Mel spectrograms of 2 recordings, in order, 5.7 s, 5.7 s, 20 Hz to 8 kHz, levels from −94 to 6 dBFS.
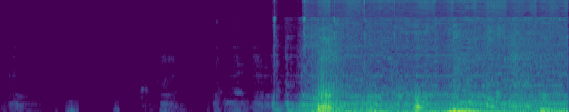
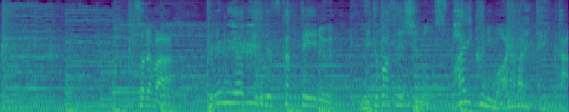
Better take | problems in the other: second | noise reduction (neural mask model DeepFilterNet 3)

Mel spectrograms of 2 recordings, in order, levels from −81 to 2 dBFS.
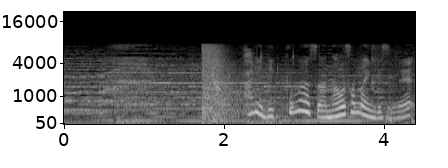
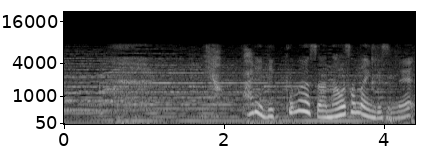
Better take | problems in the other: second | background sound (Gunshot, gunfire); 8 dB below the speech

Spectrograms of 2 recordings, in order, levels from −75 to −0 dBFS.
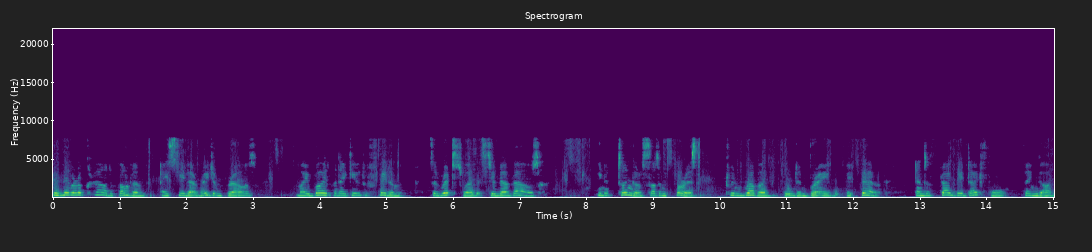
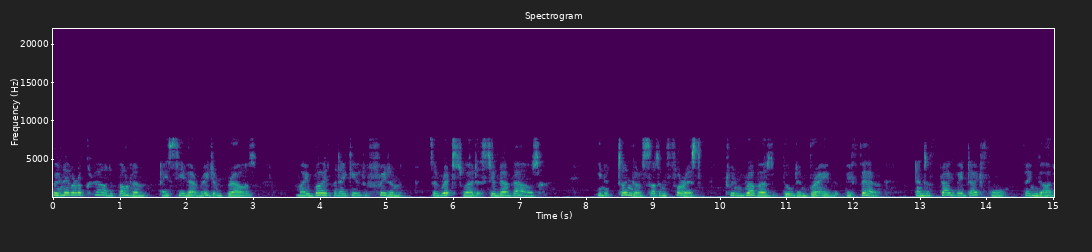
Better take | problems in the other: second | noise reduction (neural separator model SepFormer DNS4)

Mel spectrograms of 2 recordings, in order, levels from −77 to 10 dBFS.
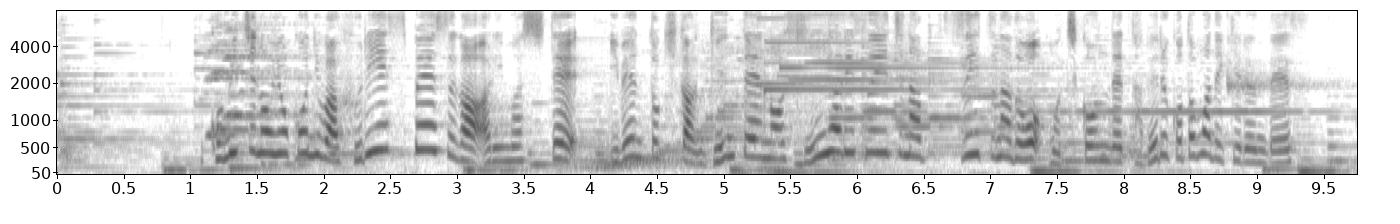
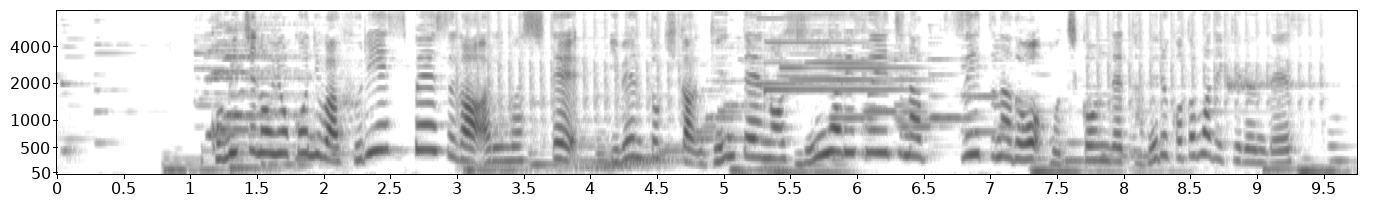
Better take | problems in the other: first | noise reduction (classical method log-MMSE)

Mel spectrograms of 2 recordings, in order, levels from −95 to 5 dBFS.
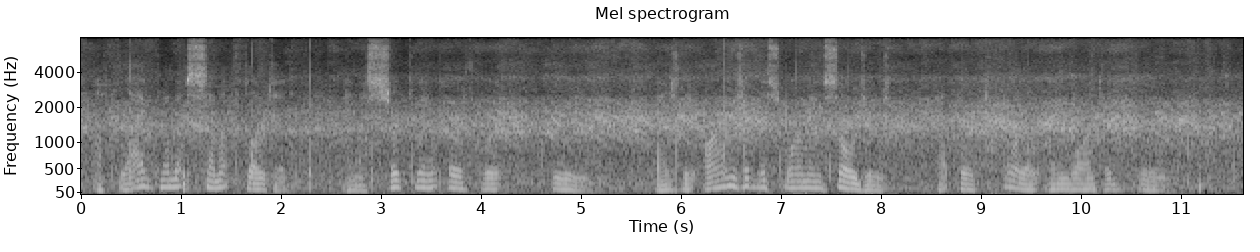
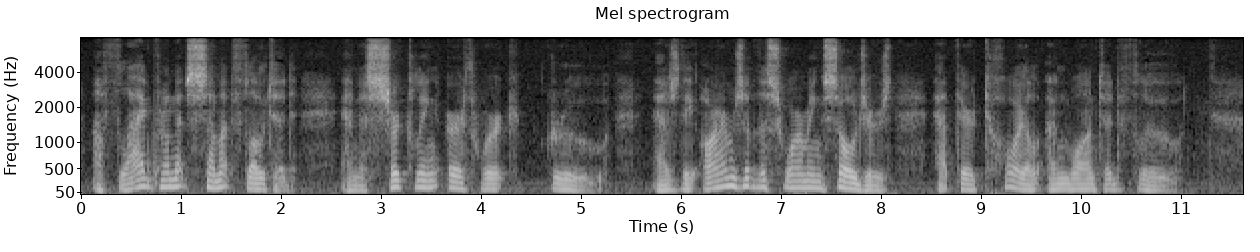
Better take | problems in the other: second | background sound (Crow); 1 dB below the speech

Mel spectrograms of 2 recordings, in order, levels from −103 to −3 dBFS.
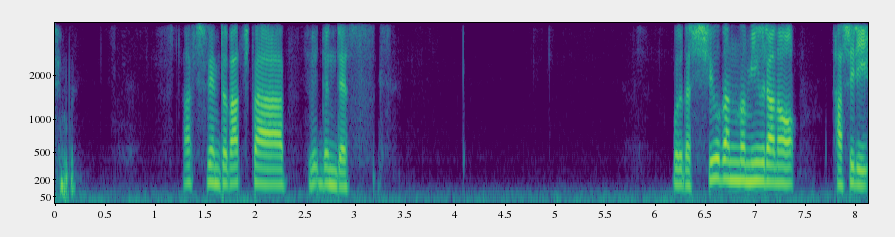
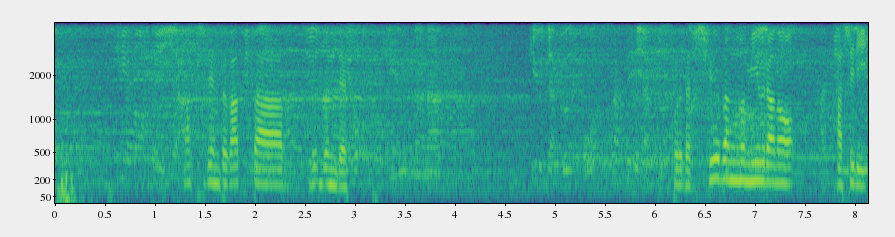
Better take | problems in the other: second | noise reduction (neural diffusion model UNIVERSE++)

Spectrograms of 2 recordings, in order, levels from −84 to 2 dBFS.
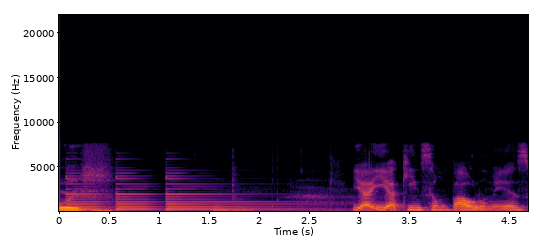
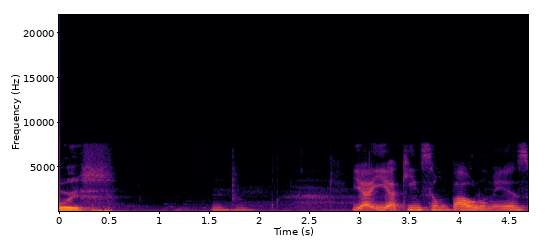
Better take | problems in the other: second | background sound (Piano); 10 dB below the speech

